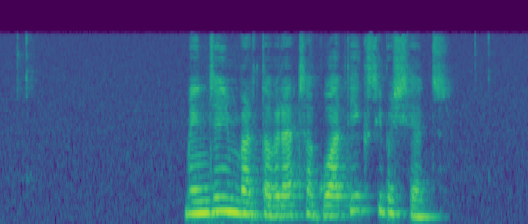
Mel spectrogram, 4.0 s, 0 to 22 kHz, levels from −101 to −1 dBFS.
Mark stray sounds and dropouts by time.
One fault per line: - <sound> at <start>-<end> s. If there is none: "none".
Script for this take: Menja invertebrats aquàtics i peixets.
none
